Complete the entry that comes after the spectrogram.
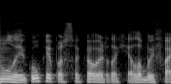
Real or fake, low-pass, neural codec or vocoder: real; 7.2 kHz; none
